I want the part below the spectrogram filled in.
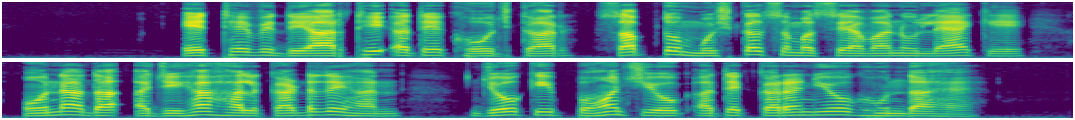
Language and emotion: Punjabi, neutral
